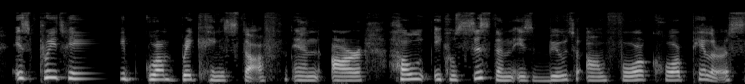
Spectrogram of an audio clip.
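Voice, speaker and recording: A woman talks in a Chinese accent at a very slow pace. Her medium-pitched voice has lively intonation. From China. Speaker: crypto project representative. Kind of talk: project presentation.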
